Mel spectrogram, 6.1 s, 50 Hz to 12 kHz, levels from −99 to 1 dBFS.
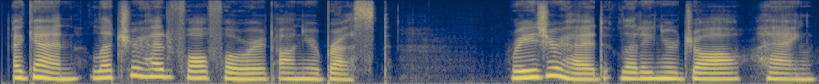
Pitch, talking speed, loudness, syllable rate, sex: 215 Hz, 155 wpm, -16 LUFS, 4.2 syllables/s, female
